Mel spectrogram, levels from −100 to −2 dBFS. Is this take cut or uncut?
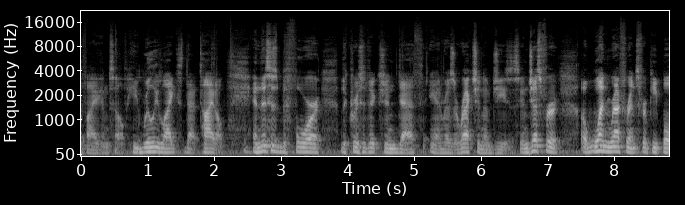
uncut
